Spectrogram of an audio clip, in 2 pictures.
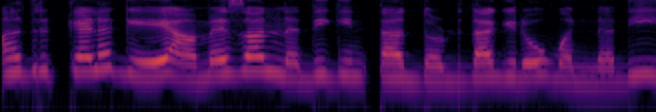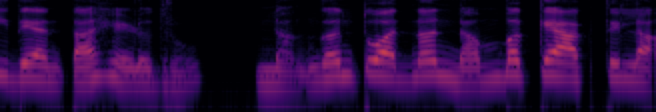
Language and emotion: Kannada, surprised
